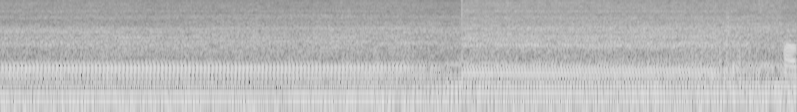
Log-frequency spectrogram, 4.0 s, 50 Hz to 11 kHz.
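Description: An Aryan 5 mini super bike motorcycle on an evening ride, its engine droning loud and steady with a sharp gear change or rev shift partway through, alone without talk.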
